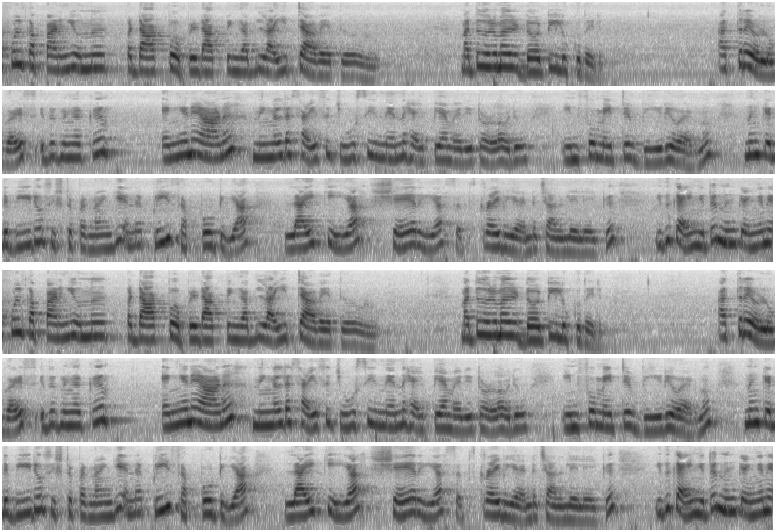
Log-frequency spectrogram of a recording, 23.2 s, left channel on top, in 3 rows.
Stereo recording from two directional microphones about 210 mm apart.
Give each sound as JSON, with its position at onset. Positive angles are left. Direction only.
{"t": 0.1, "sound": "a woman's voice", "side_deg": -15}
{"t": 4.6, "sound": "a woman's voice", "side_deg": -15}
{"t": 7.2, "sound": "a woman's voice", "side_deg": -10}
